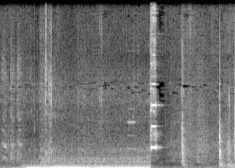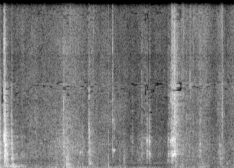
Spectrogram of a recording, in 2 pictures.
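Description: Car engine starting and running at a steady fast idle for about a second and a half, then cutting off abruptly. After it come a few scattered knocks and clicks.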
